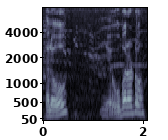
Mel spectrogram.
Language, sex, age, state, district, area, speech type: Urdu, male, 30-45, Uttar Pradesh, Lucknow, urban, spontaneous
